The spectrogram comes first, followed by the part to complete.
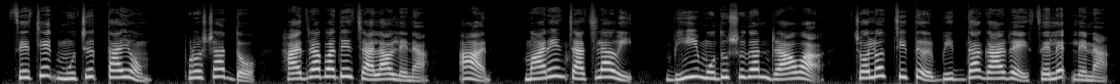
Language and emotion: Santali, neutral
